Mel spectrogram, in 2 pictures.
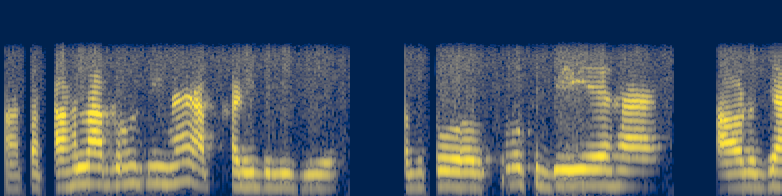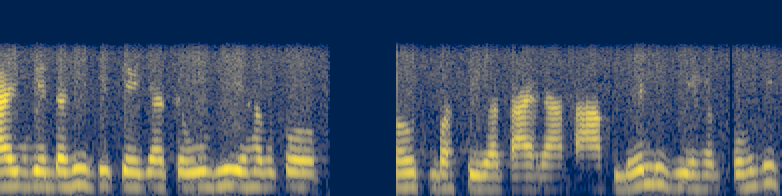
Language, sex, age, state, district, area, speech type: Hindi, female, 45-60, Bihar, Samastipur, rural, conversation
